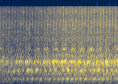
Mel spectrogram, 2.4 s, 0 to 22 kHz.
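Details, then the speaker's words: Perkins diesel in an early-1970s RV on a 1966 GMC bus chassis, parked 30 years, idling: even, steady mid-pitched drone with no knocks or misses; running healthy. "we uh let that thing run for probably about 45 minutes sat there and idled and everything's running good held oil pressure even after it got warmed up real"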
